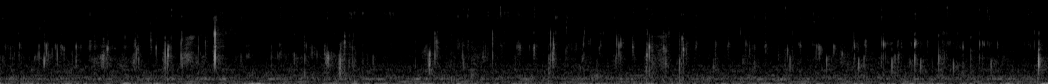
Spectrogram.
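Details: Cats feeding indoors, captured in stereo: soft continuous chewing with occasional louder crisp crunches, one sharp bite standing out early, over a steady low hum.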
